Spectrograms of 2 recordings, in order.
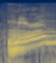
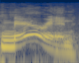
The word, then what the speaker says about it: Maron: podcast with celebrity friend Mark Miran here he s Miren Miren Marc Maron he asked the actors how to pronounce his last name and when they knew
